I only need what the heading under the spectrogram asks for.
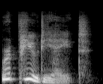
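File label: "repudiate", British English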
